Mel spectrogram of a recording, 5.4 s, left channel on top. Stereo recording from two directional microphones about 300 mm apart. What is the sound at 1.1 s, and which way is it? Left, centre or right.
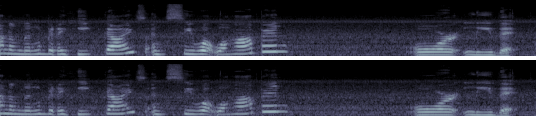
Speech, left.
